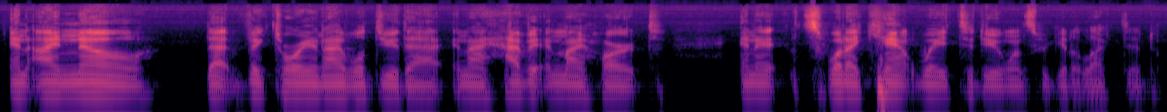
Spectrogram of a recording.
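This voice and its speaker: A young man with a fairly low voice makes his case to a debate audience. He is forceful and impassioned and drives his points home by repeating phrases. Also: little pitch movement, quick pace. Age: young adult. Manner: forceful, impassioned, rhetorical repetition. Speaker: student presidential candidate. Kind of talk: debate speech.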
